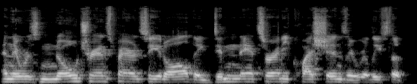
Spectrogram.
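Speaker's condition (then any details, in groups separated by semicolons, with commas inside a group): No condition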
